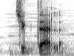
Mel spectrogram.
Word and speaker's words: Tugdual: Comment est-ce que vous vous Le appelez mien, Tugdal. Tugdal. Ça s'écrit Tugdual.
